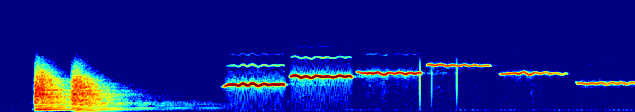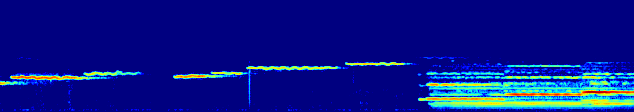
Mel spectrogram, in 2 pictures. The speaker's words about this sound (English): Whistle be your signal for the Signal Oil program, The Whistler, each Sunday night at the same time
